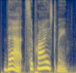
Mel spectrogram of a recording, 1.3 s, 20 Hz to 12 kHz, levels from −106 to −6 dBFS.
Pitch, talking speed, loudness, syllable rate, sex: 195 Hz, 140 wpm, -15 LUFS, 4.9 syllables/s, female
